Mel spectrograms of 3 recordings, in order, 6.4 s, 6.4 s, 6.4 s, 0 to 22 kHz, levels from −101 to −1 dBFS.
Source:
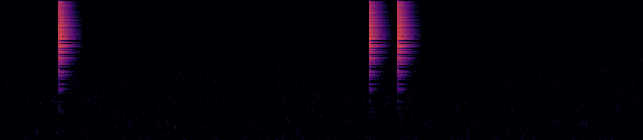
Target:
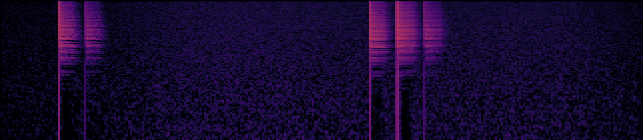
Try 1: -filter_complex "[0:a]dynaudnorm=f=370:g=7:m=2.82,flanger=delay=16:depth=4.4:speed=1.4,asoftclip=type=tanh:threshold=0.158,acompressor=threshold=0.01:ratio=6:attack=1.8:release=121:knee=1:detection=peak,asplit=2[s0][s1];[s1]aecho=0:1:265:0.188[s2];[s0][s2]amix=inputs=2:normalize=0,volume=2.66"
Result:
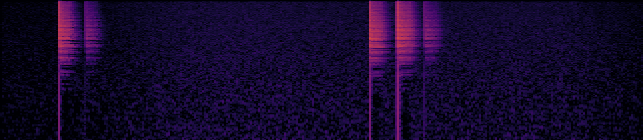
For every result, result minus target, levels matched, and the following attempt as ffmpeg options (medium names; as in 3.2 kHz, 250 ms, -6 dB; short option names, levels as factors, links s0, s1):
compression: peak gain reduction -5.5 dB; echo-to-direct -7 dB
-filter_complex "[0:a]dynaudnorm=f=370:g=7:m=2.82,flanger=delay=16:depth=4.4:speed=1.4,asoftclip=type=tanh:threshold=0.158,acompressor=threshold=0.00473:ratio=6:attack=1.8:release=121:knee=1:detection=peak,asplit=2[s0][s1];[s1]aecho=0:1:265:0.188[s2];[s0][s2]amix=inputs=2:normalize=0,volume=2.66"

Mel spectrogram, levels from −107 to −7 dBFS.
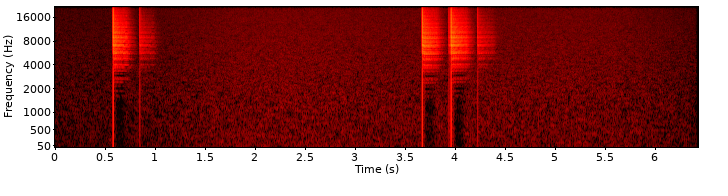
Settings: echo-to-direct -7 dB
-filter_complex "[0:a]dynaudnorm=f=370:g=7:m=2.82,flanger=delay=16:depth=4.4:speed=1.4,asoftclip=type=tanh:threshold=0.158,acompressor=threshold=0.00473:ratio=6:attack=1.8:release=121:knee=1:detection=peak,asplit=2[s0][s1];[s1]aecho=0:1:265:0.422[s2];[s0][s2]amix=inputs=2:normalize=0,volume=2.66"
